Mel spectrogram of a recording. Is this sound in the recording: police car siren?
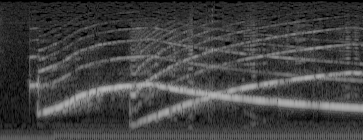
yes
